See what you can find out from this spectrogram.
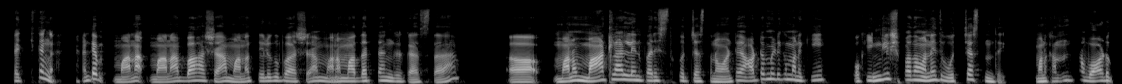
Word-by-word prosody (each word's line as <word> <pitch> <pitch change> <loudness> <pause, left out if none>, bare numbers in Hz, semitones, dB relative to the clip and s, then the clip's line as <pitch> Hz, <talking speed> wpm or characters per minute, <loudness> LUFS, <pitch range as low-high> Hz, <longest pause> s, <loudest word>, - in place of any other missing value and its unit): ఖచ్చితంగా. - - -2 0.3
అంటే - - +4 0.3
మన, - - +2 0.2
మన 115 - +3 0.2
భాష, 175 -1 +2 0.2
మన 120 +2 0
తెలుగు 165 +2 -2
భాష 140 -1 0 0.2
మన - - 0
మదర్ 165 +4 +1
టంగ్ 160 -6 0
కాస్త, 110 +3 -3 0.8
అహ్, 115 0 +6 0.3
మనం 185 +7 +5 0.2
మాట్లాడలేని 210 0 +4
పరిస్థితికి 175 0 -3
వచ్చేస్తున్నాం. 145 -5 -2
అంటే 180 +7 -3
ఆటోమేటిక్‌గా 240 +4 -2
మనకి 190 +2 -3 0.4
ఒక - - -13
ఇంగ్లీష్ 230 +7 +3
పదం 205 -2 +4
అనేది 200 0 +1
వచ్చేస్తుంది. 155 - -3 0.4
మనకంతా 160 +8 -2
వాడు 175 +3 +2
175 Hz, 145 wpm, -26 LUFS, 145-200 Hz, 0.8 s, అహ్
